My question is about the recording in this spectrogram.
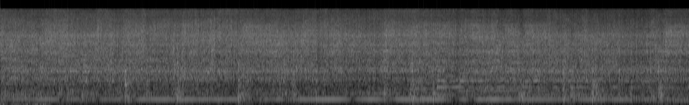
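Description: Thick tomato-onion masala sizzling steadily in a hot nonstick pan while a wooden spatula stirs it, with small scraping ticks against the pan.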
